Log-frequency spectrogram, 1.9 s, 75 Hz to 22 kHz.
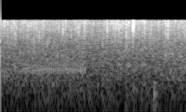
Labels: {"label": "biophony, croak", "recorder": "SoundTrap 500"}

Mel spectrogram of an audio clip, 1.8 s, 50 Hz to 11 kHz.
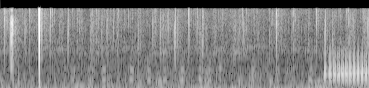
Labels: {"label": "anthrophony, mechanical", "recorder": "SoundTrap 300"}
{"label": "biophony", "recorder": "SoundTrap 300"}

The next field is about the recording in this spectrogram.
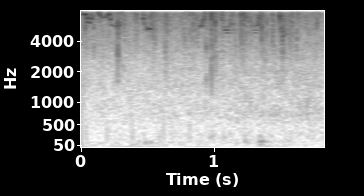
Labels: {"label": "biophony, dolphin", "recorder": "SoundTrap 500"}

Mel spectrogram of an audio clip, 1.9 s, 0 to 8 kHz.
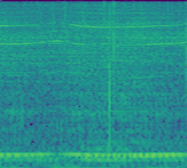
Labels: {"label": "anthrophony, boat engine", "recorder": "SoundTrap 500"}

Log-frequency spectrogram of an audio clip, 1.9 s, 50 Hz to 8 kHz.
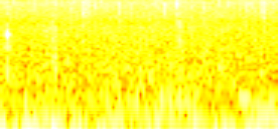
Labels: {"label": "biophony", "recorder": "SoundTrap 300"}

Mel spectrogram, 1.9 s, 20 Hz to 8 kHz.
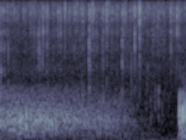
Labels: {"label": "biophony, growl", "recorder": "SoundTrap 600 or HydroMoth"}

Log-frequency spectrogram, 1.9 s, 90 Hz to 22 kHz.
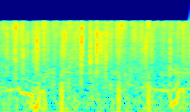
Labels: {"label": "biophony, cascading saw", "recorder": "SoundTrap 600 or HydroMoth"}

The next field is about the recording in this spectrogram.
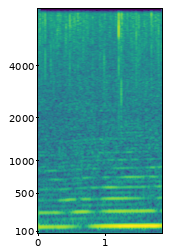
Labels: {"label": "anthrophony, boat engine", "recorder": "SoundTrap 500"}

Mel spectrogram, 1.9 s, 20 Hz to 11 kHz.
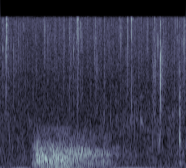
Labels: {"label": "biophony, growl", "recorder": "SoundTrap 500"}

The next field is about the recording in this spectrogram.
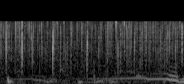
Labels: {"label": "biophony, cascading saw", "recorder": "SoundTrap 600 or HydroMoth"}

